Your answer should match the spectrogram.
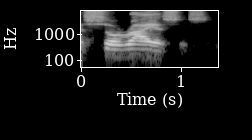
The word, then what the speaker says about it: psoriasis: ones right away psoriasis psoriasis starts with a p but it's uh psoriasis what is psoriasis well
